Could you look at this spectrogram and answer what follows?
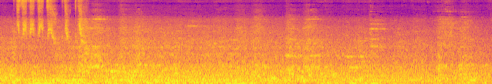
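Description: A subway train rumbles through the Times Square station in New York with a steady roar, wheels screeching and clattering over the rails, with faint voices in the background.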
